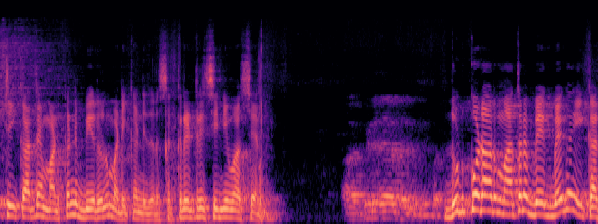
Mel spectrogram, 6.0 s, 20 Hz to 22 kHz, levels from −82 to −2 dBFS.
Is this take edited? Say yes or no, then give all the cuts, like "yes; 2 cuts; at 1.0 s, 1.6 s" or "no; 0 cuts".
no; 0 cuts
